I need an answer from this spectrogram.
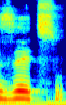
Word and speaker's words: Zeztz: Riders, que é o Kamen Rider Zetsu. Ele se escreve assim, Z-E-Z-T-Z.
